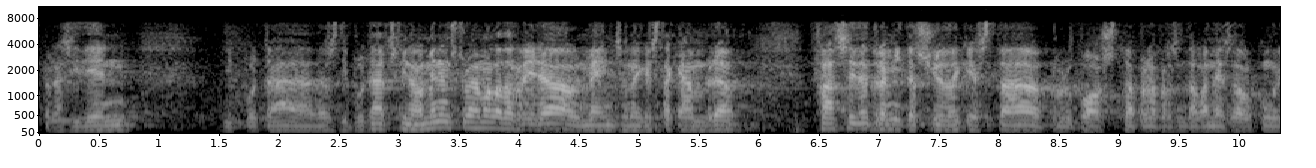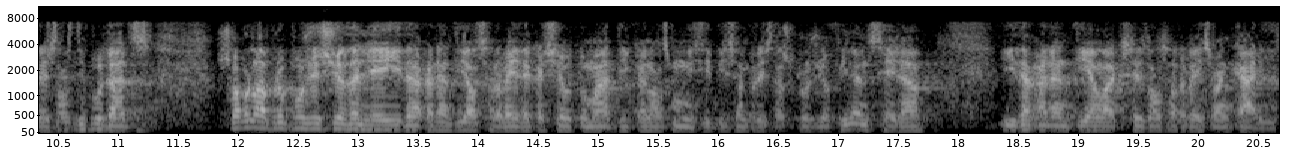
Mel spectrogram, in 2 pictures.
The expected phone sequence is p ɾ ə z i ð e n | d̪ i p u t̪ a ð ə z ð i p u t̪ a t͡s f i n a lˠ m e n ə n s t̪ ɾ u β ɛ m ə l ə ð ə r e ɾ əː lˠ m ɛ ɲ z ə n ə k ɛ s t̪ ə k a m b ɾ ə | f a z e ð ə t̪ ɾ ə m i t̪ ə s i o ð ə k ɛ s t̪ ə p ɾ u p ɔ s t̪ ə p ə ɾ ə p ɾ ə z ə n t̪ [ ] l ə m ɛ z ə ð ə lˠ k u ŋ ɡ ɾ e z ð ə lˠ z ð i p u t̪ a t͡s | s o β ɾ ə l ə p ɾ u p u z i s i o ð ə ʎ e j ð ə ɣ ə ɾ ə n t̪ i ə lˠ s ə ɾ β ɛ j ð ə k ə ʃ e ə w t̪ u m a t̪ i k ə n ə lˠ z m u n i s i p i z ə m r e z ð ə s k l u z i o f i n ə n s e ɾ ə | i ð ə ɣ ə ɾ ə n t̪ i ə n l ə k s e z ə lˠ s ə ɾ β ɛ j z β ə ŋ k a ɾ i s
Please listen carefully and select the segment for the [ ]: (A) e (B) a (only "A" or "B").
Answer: B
